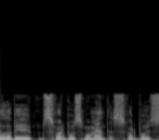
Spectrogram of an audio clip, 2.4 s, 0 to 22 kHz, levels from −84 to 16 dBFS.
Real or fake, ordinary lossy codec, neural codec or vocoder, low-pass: real; MP3, 48 kbps; none; 7.2 kHz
